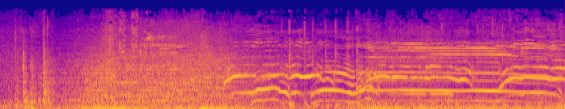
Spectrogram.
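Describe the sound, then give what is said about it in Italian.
Quick, drum-like taps imitate the running footsteps of someone fleeing at the start, then a voice takes over with wavering, sliding tones that swoop up and down over a steady background hum. “fugga, fugga, faccia rumore di fuga.”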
